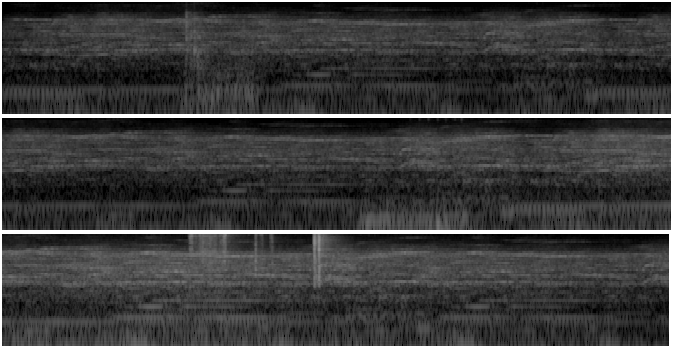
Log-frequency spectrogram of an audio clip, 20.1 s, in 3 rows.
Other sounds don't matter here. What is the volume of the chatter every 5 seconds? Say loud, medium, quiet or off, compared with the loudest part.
medium, medium, loud, loud.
